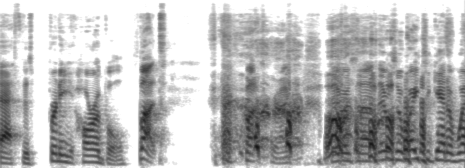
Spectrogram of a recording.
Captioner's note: laughing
